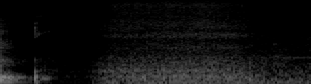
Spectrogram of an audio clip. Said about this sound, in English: Whew. Sorry about that, guys. We'll have to cut it out. Your sneeze is so loud, it will hurt people's ears.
